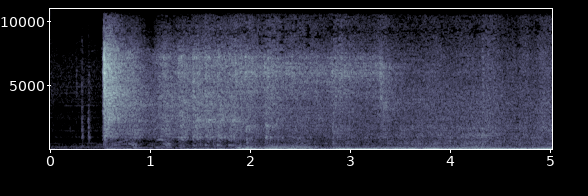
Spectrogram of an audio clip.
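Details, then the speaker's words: Shelby GT350 first start after oil pump gear upgrade, Gen 5 Whipple supercharger install and new tune, oil primed by cranking: cranks briefly, catches at once, settles into deep even rumble, no misses or knocks; normal start and idle. "Okay, it runs. It's a good sign."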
